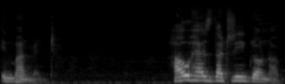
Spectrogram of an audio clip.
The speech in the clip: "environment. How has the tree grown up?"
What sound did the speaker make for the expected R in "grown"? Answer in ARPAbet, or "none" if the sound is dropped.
R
